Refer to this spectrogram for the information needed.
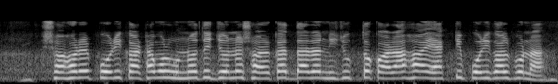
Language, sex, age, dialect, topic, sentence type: Bengali, female, 31-35, Northern/Varendri, banking, statement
